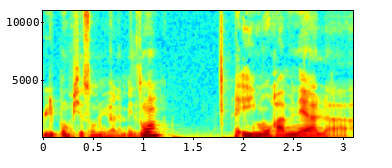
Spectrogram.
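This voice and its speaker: A woman's voice, fairly low in pitch. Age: 30s. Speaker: stroke survivor, radiology technician, mother. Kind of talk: personal testimony. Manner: halting, many hesitations.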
